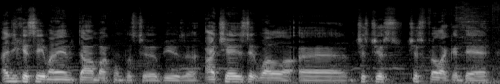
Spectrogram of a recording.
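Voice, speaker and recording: Talking briskly in a lowish voice, a gamer reviews his own fighting game replays with off-the-cuff, hesitant, stop-start explanations. Soft music plays in the background.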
